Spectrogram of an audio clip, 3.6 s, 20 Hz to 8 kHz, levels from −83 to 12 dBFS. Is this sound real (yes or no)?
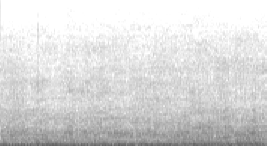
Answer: no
